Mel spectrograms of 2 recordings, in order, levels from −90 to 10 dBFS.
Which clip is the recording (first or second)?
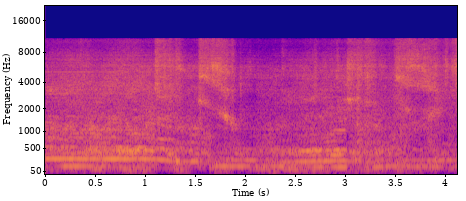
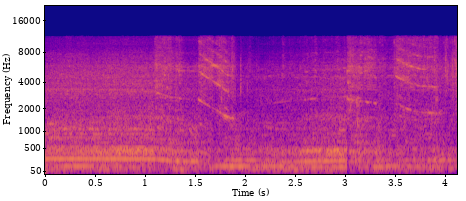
second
